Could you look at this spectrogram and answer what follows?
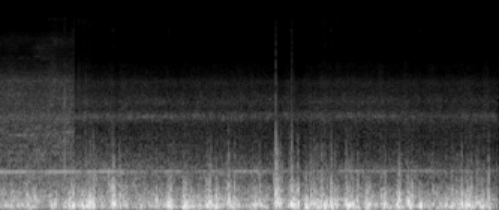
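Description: Wind buffeting the microphone on a moving electric local train, over the train's running rumble, with a few sharper clicks.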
